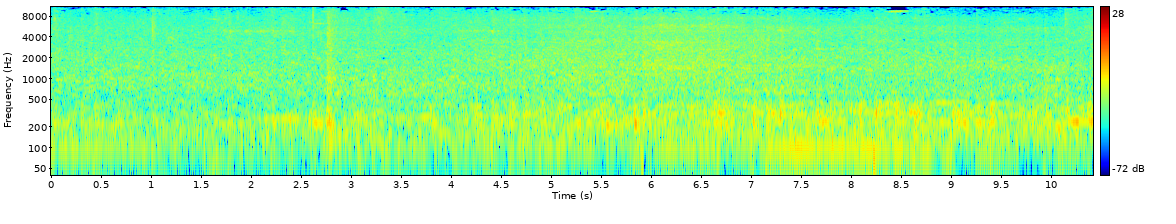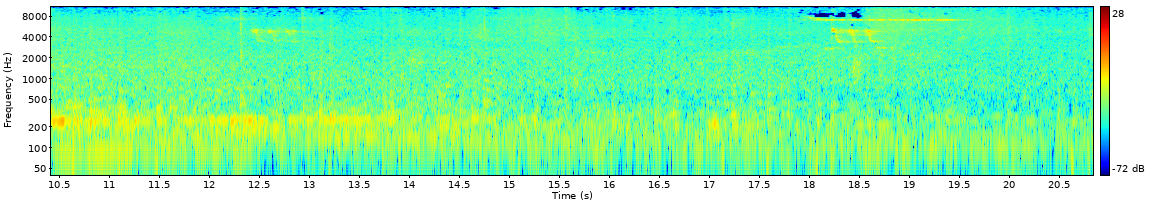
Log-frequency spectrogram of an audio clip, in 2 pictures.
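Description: Street traffic: a steady low rumble of car and bus engines and tyres on the road, swelling a little about halfway through as vehicles pass close by.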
